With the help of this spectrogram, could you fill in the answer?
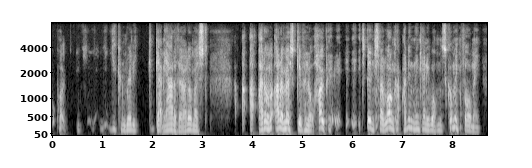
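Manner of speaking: high, stammering prisoner daring to hope; halting disbelief at being rescued; flickering hope. Acted. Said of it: "faint sort of flickering of hope".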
